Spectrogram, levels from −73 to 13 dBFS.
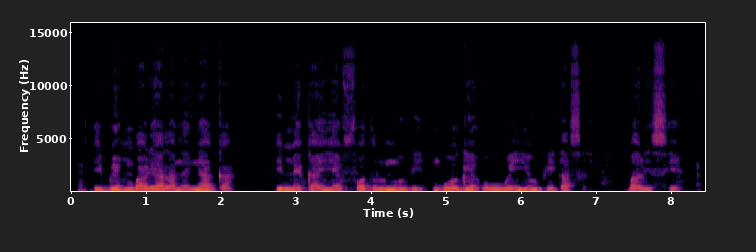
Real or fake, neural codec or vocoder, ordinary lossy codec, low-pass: real; none; Opus, 64 kbps; 14.4 kHz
